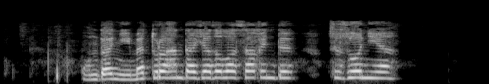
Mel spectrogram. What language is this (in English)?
Bashkir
